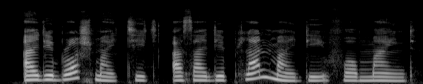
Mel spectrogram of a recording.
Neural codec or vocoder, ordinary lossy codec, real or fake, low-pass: none; none; real; 14.4 kHz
